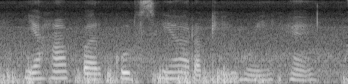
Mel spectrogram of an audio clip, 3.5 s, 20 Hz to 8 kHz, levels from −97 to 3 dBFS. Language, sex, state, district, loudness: Hindi, male, Madhya Pradesh, Katni, -18 LUFS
